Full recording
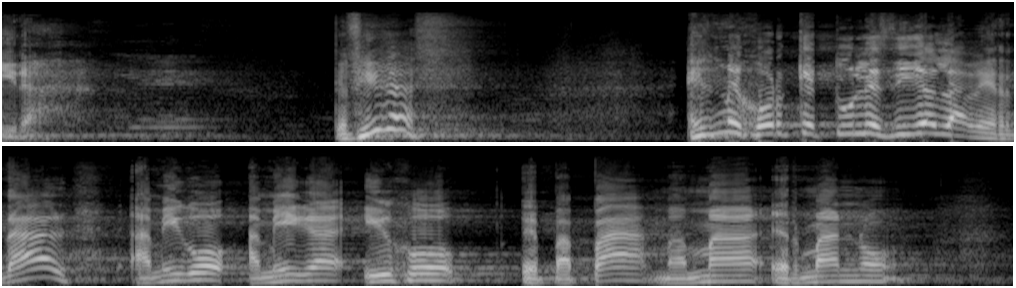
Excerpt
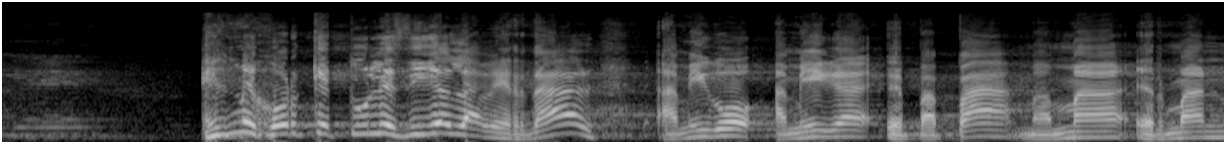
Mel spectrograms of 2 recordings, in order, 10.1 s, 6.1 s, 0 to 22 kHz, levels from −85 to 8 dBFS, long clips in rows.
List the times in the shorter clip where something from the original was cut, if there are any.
0.9 s, 4.4 s

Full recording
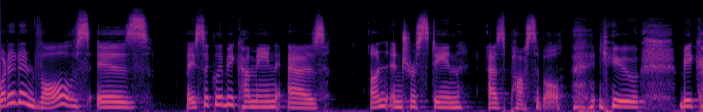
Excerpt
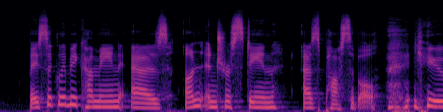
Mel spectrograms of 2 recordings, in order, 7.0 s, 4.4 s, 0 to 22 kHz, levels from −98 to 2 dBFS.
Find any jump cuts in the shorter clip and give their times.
1.8 s

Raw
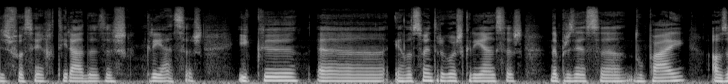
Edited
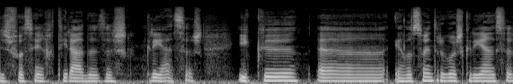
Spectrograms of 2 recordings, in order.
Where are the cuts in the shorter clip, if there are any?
none

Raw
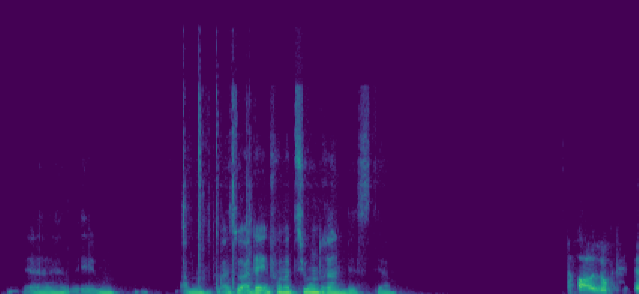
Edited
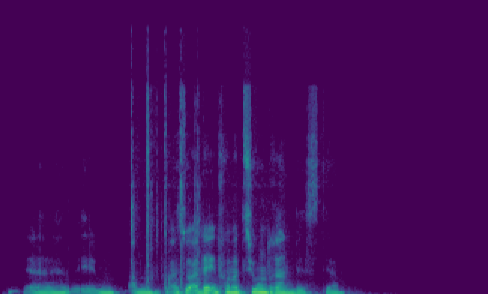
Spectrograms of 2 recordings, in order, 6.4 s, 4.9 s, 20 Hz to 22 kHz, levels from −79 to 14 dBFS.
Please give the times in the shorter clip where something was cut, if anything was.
1.2 s

